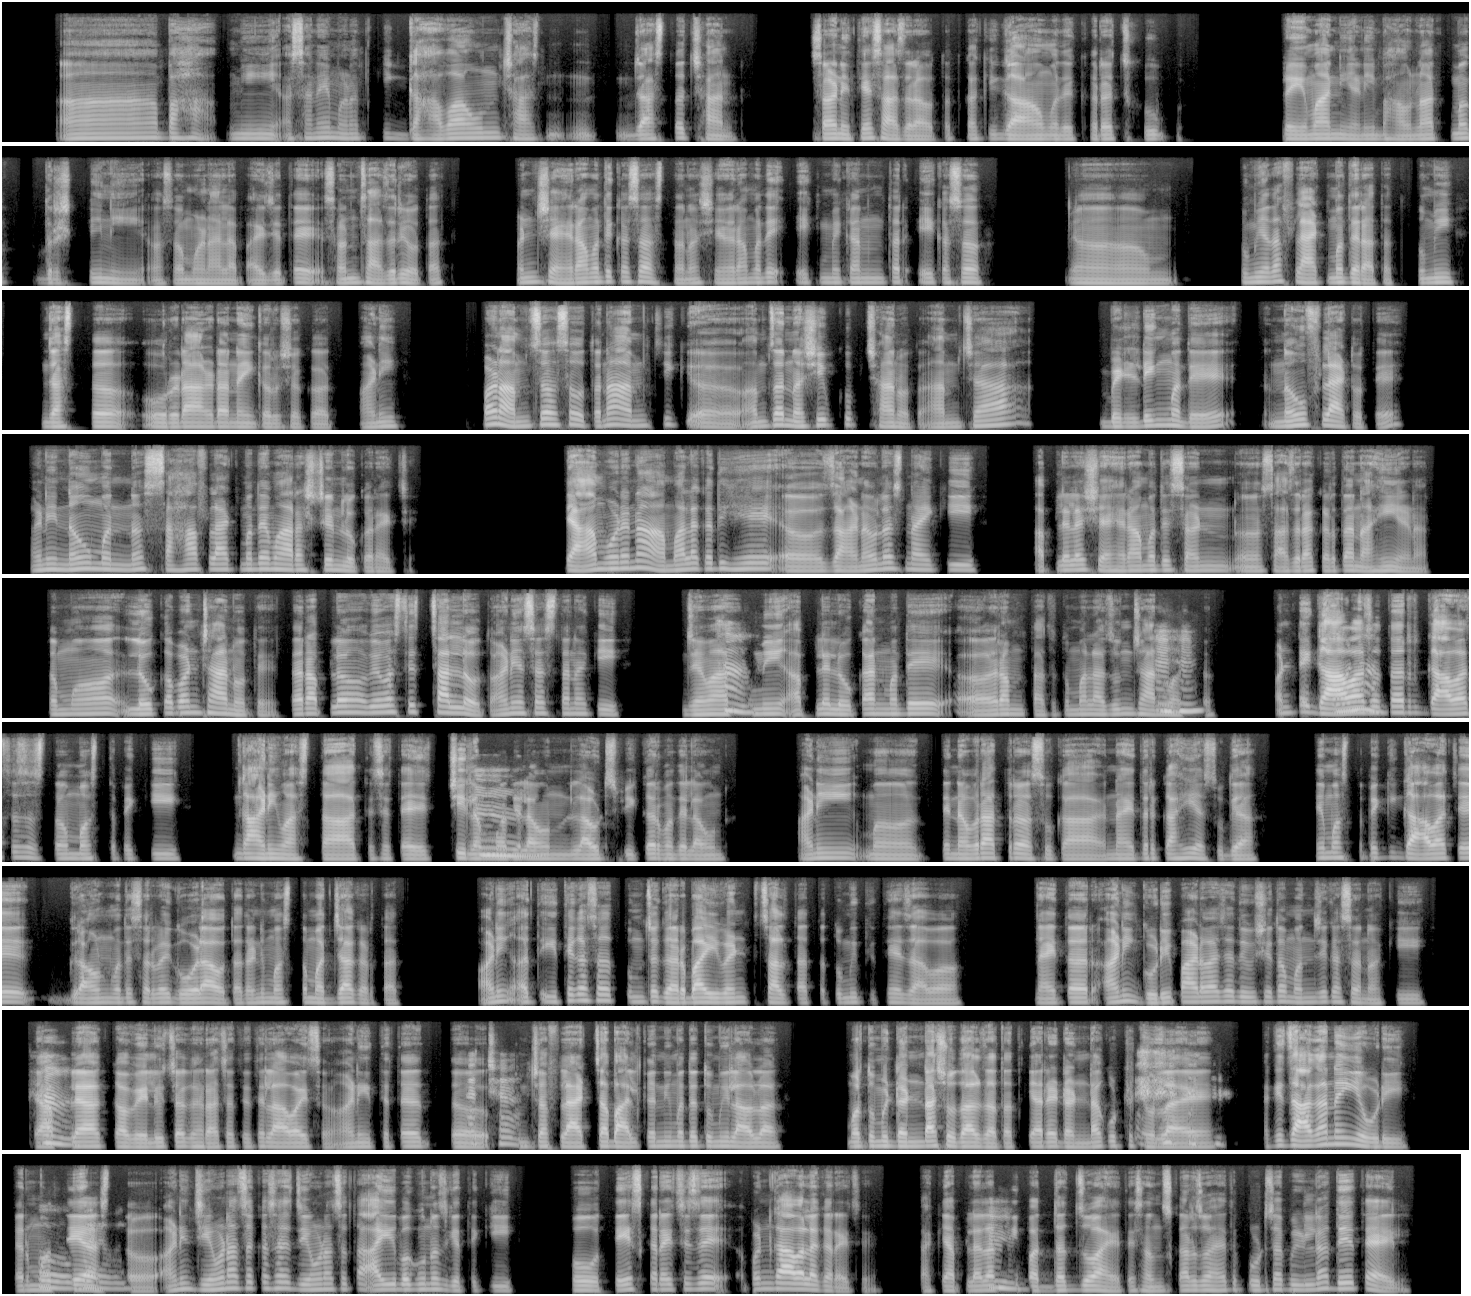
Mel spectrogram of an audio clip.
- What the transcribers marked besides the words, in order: in English: "फ्लॅटमध्ये"; in English: "बिल्डिंगमध्ये"; in English: "फ्लॅट"; in English: "फ्लॅटमध्ये"; in Turkish: "चिलममध्ये"; in English: "लाउडस्पीकरमध्ये"; in English: "ग्राउंडमध्ये"; in Gujarati: "गरबा"; in English: "इव्हेंट"; in English: "फ्लॅटच्या बाल्कनीमध्ये"; chuckle
- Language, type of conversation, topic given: Marathi, podcast, परदेशात किंवा शहरात स्थलांतर केल्याने तुमच्या कुटुंबात कोणते बदल झाले?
